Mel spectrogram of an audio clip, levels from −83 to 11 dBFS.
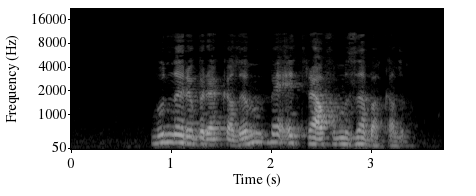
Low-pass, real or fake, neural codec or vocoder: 10.8 kHz; real; none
